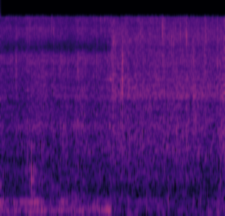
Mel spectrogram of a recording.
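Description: Finely chopped capsicum fries with cooked carrots in a hot pan, giving a steady, close sizzle with faint stirring scrapes and no voices.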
